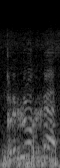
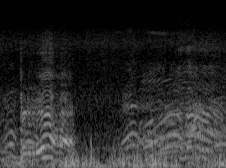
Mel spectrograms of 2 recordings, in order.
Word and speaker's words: Brugge: And over here, do you guys actually know how to pronounce the name of my city? You hear me say Bruges, Bruges, Bruges all the time, but here we say Brugge.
